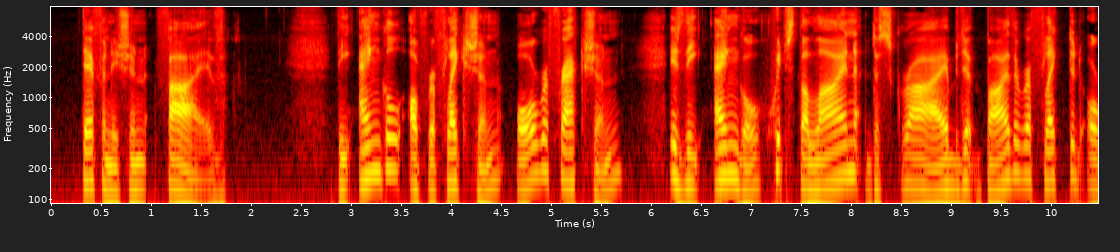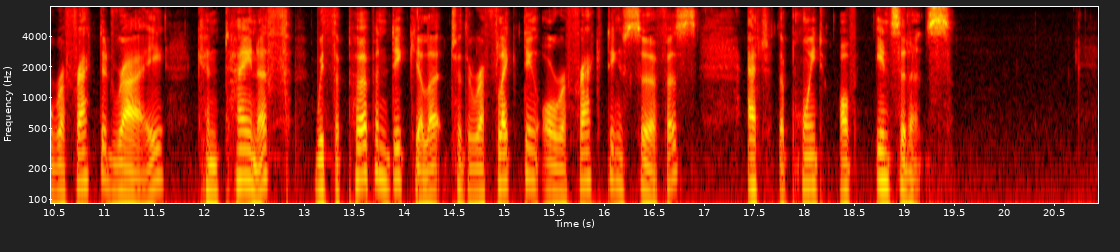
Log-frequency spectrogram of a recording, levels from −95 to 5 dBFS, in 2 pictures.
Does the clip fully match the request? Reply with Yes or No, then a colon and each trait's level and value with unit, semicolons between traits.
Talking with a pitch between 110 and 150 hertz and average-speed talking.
No: medium, 140 Hz; slow, 105 wpm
